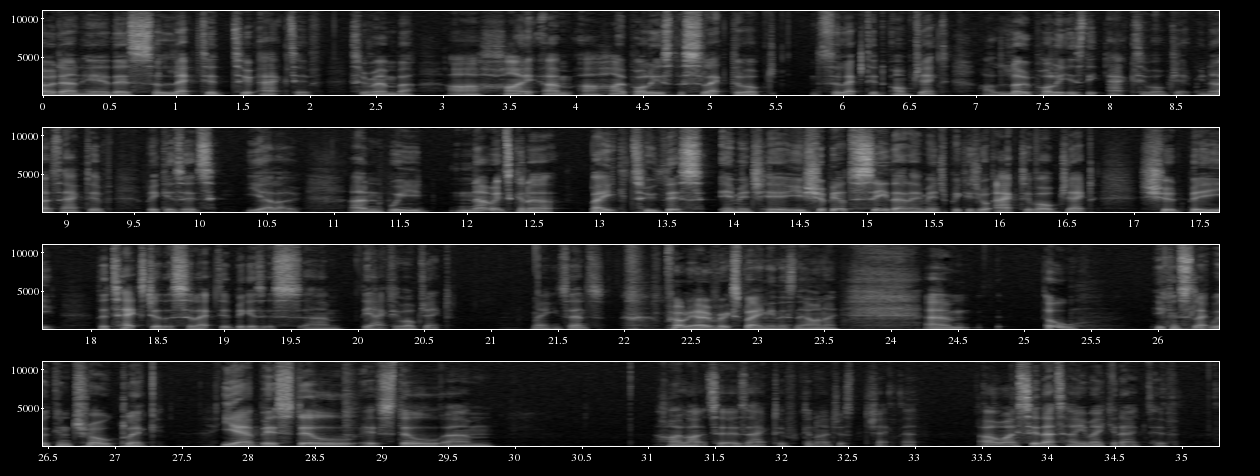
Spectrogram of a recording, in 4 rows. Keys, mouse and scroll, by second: 33.3 ctrl+click, 34.6 ctrl+click, 35.0 ctrl+click.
